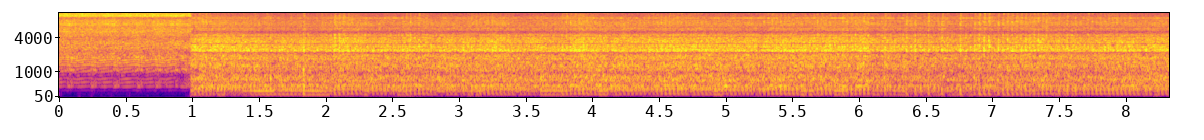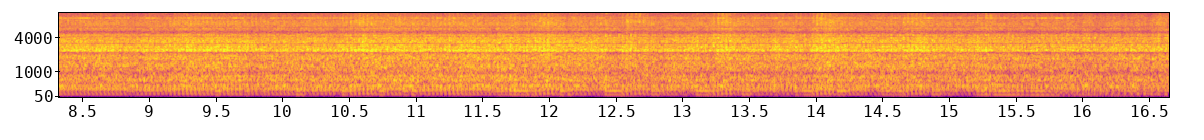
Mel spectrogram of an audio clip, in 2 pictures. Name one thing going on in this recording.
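A small single-cylinder snow blower engine runs.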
